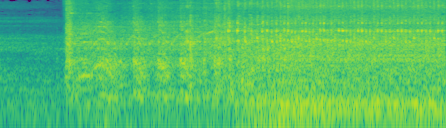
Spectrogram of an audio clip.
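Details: Ford Ranger diesel engine's first start with fresh oil: brief crank, catches on the first try and settles into a steady diesel idle with no stumbling; starts and runs healthy.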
